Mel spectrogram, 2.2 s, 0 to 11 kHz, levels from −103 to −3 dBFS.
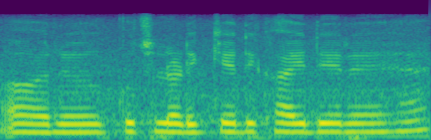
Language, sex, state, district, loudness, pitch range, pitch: Hindi, female, Haryana, Rohtak, -13 LUFS, 195-205 Hz, 200 Hz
